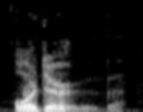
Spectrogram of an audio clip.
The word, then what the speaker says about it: hors d'oeuvre: 一个特殊的名称，那就是 hors d'oeuvre. It is spelled H-O-R-S and D apostrophe O-E-U-V-R-E. It's pronounced hors d'oeuvre. – 大家一定感到这个字的拼法很奇怪。是的，这个字本身是法文，所以它的拼法和一般英文拼法不太一样。我们再请 给大家拼一次。 – Hors d'oeuvre. H-O-R-S and the last part is spelled D apostrophe O-E-U-V-R-E hors d'oeuvre.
